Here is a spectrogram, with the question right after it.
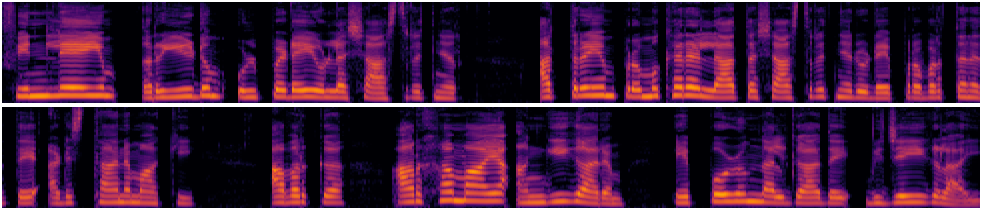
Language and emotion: Malayalam, neutral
